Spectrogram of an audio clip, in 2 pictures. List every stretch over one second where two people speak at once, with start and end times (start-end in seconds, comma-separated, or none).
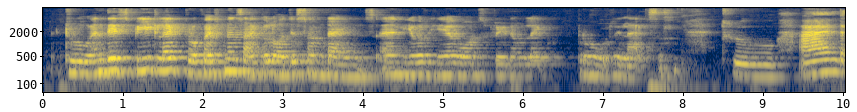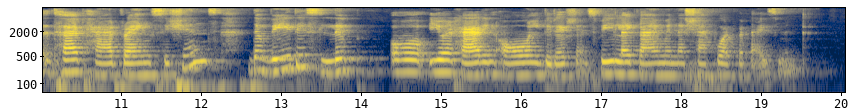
none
